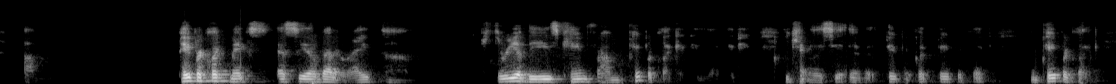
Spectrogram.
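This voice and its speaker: With long, frequent pauses and big swings in loudness, a man talks in a somewhat breathy voice at a medium pitch with ordinary pitch variation. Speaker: webinar presenter, marketing consultant. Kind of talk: webinar presentation. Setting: live webinar. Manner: fast; many fillers and hesitations.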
